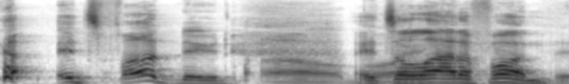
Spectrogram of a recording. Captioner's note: chuckle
